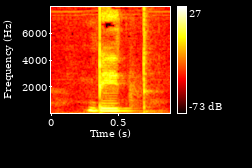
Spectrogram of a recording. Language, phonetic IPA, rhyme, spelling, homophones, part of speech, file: Czech, [ˈbɪt], -ɪt, bit, byt, noun / verb, Cs-bit.ogg
- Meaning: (noun) bit; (verb) masculine singular passive participle of bít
